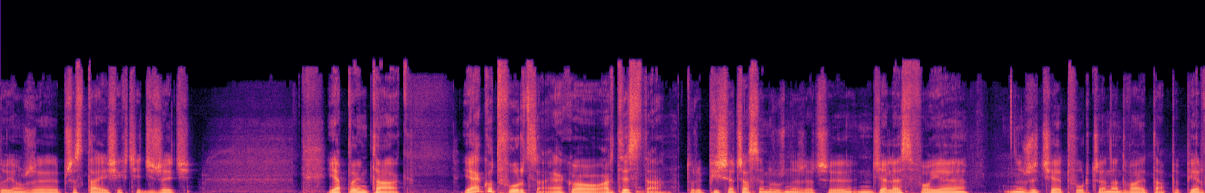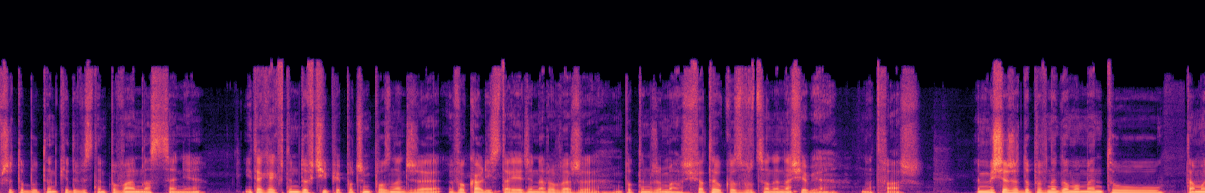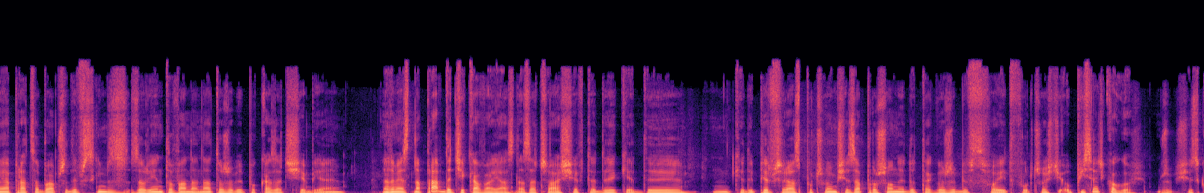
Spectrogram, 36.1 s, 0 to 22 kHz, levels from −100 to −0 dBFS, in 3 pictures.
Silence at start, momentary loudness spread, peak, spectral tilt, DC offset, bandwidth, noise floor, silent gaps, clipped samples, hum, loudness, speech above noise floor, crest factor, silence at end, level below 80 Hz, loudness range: 0 s; 9 LU; -2 dBFS; -5 dB/octave; under 0.1%; 15.5 kHz; -56 dBFS; none; under 0.1%; none; -22 LUFS; 35 dB; 20 dB; 0 s; -40 dBFS; 3 LU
